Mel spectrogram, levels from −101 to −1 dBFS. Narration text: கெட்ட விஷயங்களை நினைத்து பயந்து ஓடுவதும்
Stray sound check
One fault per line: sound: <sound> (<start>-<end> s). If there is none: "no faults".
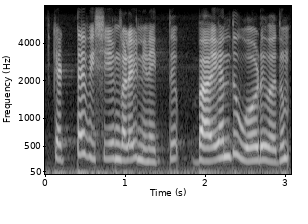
no faults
